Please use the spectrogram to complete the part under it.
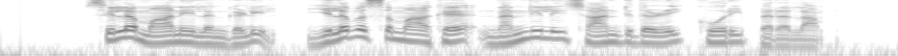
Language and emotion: Tamil, neutral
